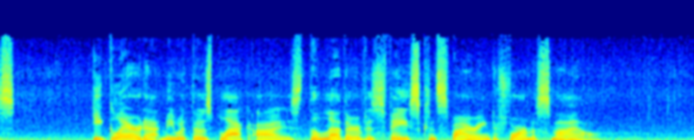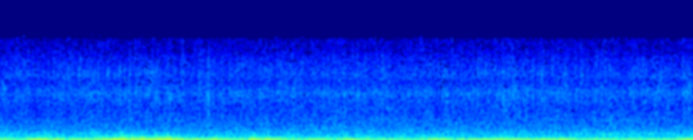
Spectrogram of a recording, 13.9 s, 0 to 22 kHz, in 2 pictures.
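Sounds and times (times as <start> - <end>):
speech: 0.0 - 0.2, 0.9 - 6.1
steady rain of a gathering storm: 0.0 - 13.8
low rolling thunder of a gathering storm: 7.2 - 13.8.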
